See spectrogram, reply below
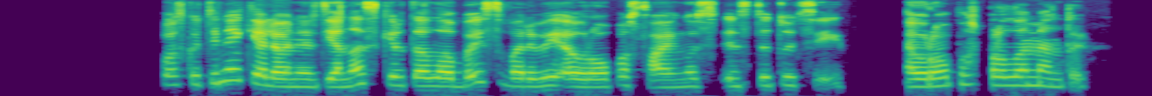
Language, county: Lithuanian, Alytus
